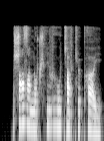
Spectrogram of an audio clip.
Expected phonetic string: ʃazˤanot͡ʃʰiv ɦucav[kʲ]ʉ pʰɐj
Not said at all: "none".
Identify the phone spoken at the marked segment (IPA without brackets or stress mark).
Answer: c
